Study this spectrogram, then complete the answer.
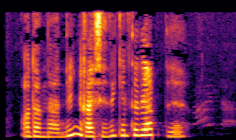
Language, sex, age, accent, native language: Uzbek, female, 18-24, Qashqadaryo, Uzbek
